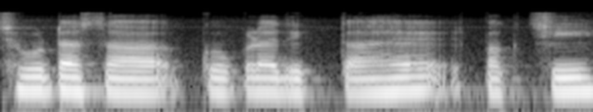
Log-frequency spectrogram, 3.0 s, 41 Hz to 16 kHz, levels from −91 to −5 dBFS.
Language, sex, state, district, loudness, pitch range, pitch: Hindi, male, Chhattisgarh, Sukma, -18 LUFS, 120-135 Hz, 130 Hz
